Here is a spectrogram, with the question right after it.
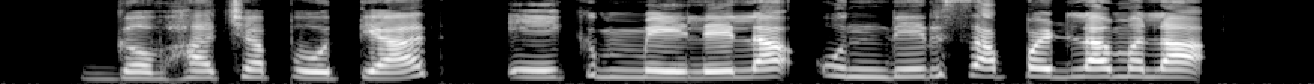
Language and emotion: Marathi, disgusted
